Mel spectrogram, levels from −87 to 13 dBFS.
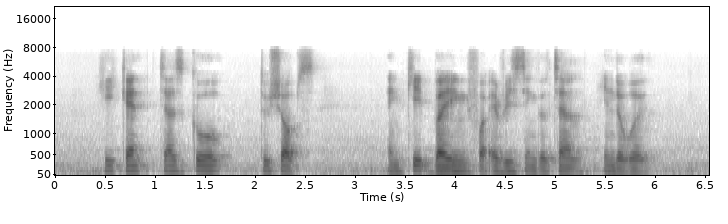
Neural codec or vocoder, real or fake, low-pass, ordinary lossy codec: codec, 16 kHz, 0.8 kbps, ZipCodec; fake; none; none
